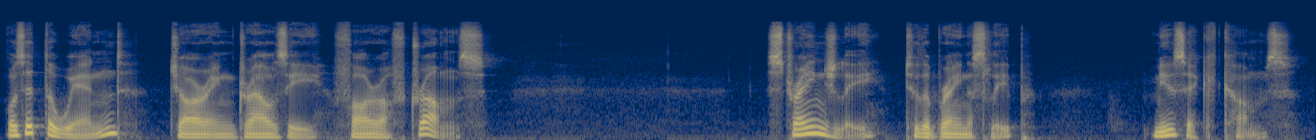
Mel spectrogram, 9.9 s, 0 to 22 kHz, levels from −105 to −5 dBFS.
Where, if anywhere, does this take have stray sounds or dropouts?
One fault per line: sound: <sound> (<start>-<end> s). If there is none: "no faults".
no faults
